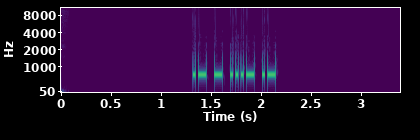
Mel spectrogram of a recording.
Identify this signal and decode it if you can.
Morse code, heard as a keyed tone, about 44 wpm, 700 Hz. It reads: ATVA
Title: All Cut Numbers - 4-Digit 45wpm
